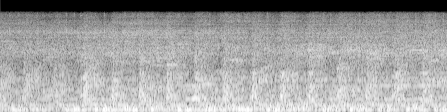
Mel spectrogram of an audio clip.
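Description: A heavy metal band playing live: distorted electric guitars, bass and a drum kit, loud and dense without a break.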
